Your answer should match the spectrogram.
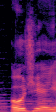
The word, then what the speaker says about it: Ogier: His name is pronounced Ogier. It's supposed to be French.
